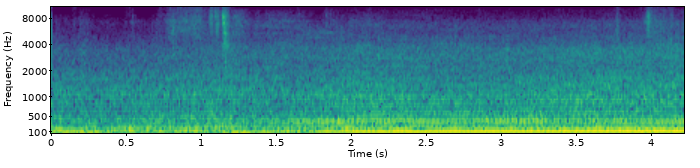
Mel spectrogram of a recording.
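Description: A 2022 Ford Fiesta ST MK8 engine drones steadily from inside the cabin while driving, with a low rumble that rises slightly in pitch partway through. The noise is loud and continuous, with no talk.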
